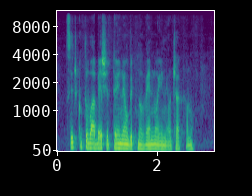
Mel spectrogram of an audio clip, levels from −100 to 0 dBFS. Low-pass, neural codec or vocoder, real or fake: 10.8 kHz; codec, 24 kHz, 3 kbps, HILCodec; fake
